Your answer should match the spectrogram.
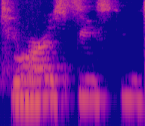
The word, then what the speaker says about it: Timorous Beasties: Timorous Beasties.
